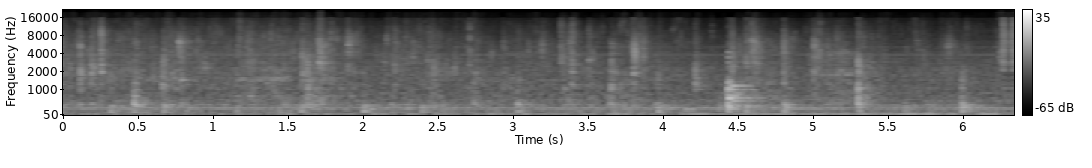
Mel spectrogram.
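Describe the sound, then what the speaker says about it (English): Ingredients are mixed by hand into dough for an Indian dahl curry, giving soft wet squelches and light scraping. The sounds are quiet and irregular, with no one talking. "now all we're going to do is add this to our dough and just get it all in there. And give it a nice mix."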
